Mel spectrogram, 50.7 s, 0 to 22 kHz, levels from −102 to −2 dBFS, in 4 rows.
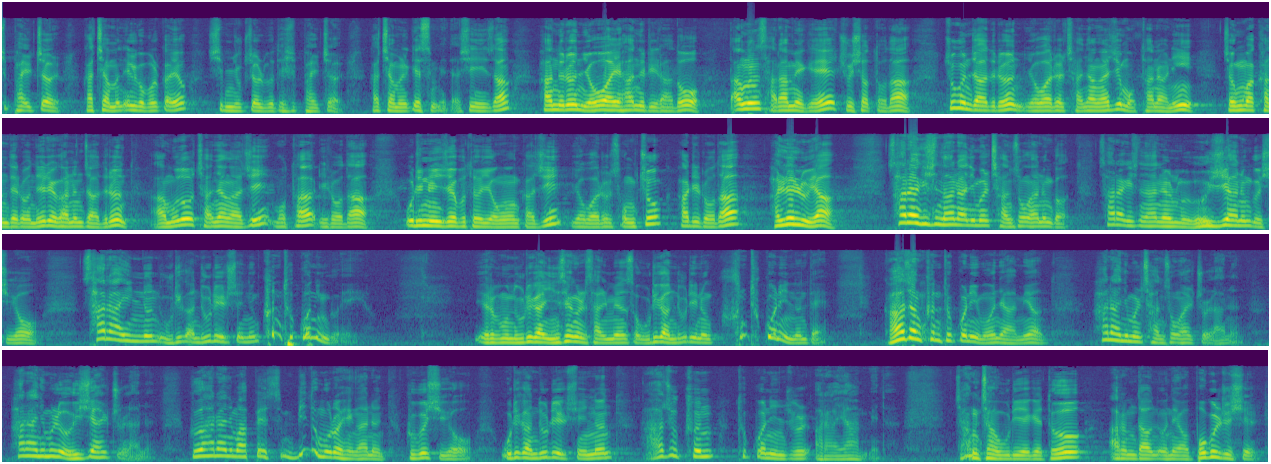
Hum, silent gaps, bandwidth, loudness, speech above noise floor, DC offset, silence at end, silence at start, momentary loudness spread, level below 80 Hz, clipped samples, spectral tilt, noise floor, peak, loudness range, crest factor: none; none; 12 kHz; -16 LUFS; 37 dB; under 0.1%; 0.1 s; 0 s; 13 LU; -44 dBFS; under 0.1%; -6.5 dB/octave; -52 dBFS; 0 dBFS; 7 LU; 16 dB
